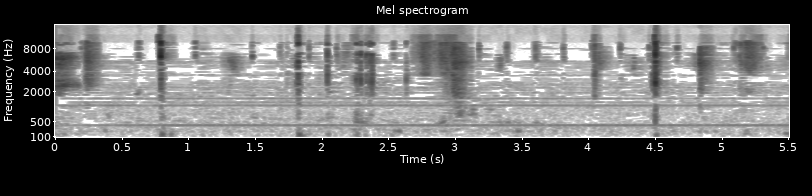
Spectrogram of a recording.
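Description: Small irregular metallic clicks and brief light scrapes from an antique silver-cased pocket watch being handled, its case and gilt movement moved by hand, over a faint steady hum.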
